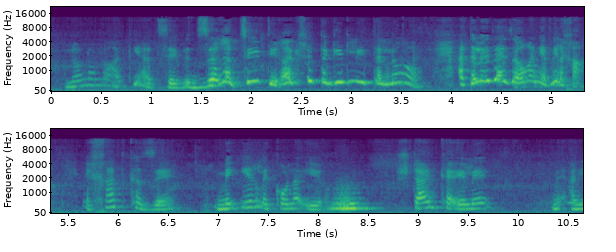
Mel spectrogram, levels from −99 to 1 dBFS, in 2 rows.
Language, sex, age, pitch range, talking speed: Hebrew, female, 60-79, 195-245 Hz, 165 wpm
